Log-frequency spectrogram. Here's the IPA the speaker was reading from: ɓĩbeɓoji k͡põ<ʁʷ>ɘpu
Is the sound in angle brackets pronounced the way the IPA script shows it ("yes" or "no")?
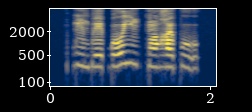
no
